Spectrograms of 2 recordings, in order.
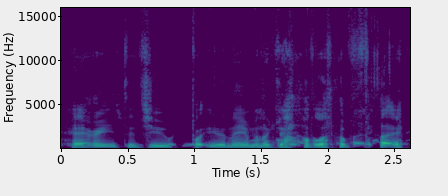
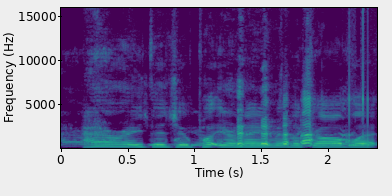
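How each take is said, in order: First: It is said in a calm, composed way. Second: It is said in a frantic, agitated way.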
